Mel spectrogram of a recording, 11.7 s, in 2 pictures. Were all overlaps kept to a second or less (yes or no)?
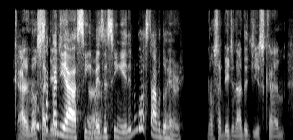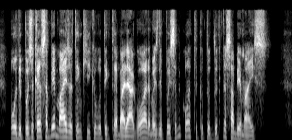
no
